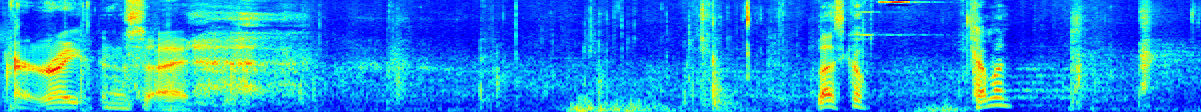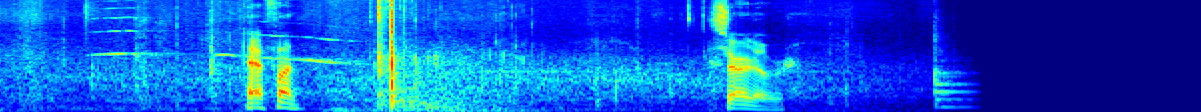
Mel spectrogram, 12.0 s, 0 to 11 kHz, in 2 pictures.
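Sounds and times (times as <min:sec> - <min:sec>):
footsteps on concrete: 0:00.0 - 0:04.1, 0:04.8 - 0:10.4
thin high squeak: 0:04.2 - 0:04.7, 0:06.4 - 0:07.8.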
